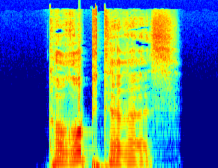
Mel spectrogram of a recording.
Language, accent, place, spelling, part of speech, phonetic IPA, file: German, Germany, Berlin, korrupteres, adjective, [kɔˈʁʊptəʁəs], De-korrupteres.ogg
- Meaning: strong/mixed nominative/accusative neuter singular comparative degree of korrupt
